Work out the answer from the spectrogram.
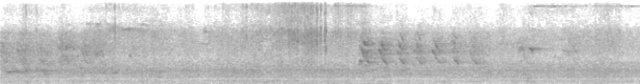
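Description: A bird chirping: a quick run of short, high, falling chirps about halfway through. Beneath it is a steady low rumble of outdoor background noise.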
